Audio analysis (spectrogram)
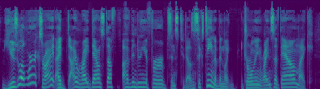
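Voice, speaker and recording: A man's voice: a little high, big pitch swings, a little fast, no echo, studio quality. A man hosting a podcast interview, joking and rambling with frequent restarts. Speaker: podcast host. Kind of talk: conversational interview.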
